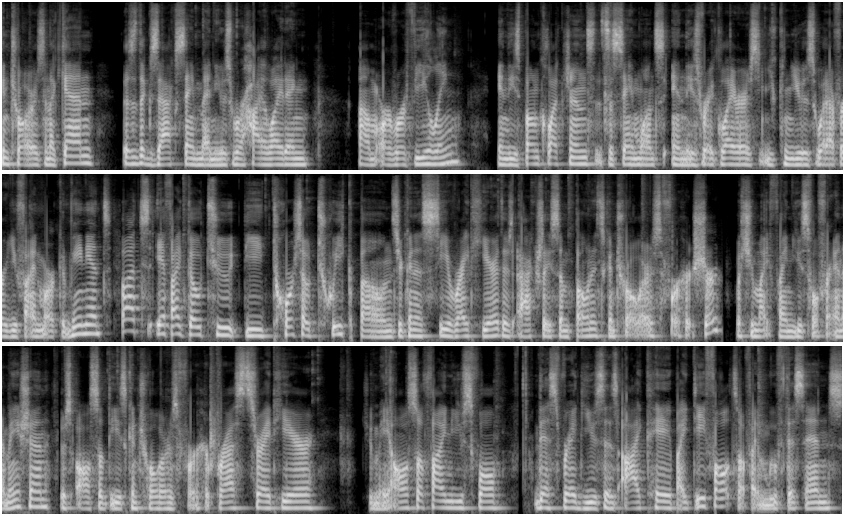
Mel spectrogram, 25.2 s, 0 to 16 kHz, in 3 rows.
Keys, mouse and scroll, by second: 0.1 n, 1.4 click, 1.8 click, 5.7 n, 5.9 n, 7.5 click, 9.7 middle click, 10.9 click, 11.3 click, 12.4 shift+middle click, 13.2 click, 13.7 shift+click, 14.1-16.5 typing, 14.5 shift+middle click, 17.0 shift+middle click, 17.3 click, 17.8 shift+click, 18.4 -, 18.7 r, 18.8 r, 20.1 g, 20.9 shift+middle click, 21.4 -, 21.7 shift+middle click, 23.3 middle click, 24.2 g.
